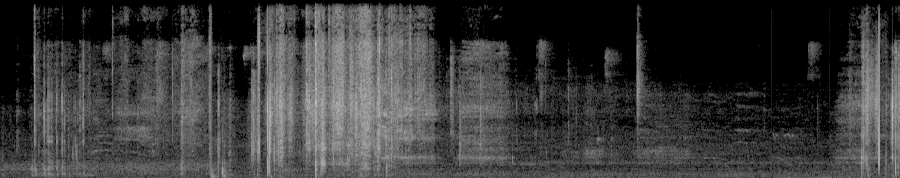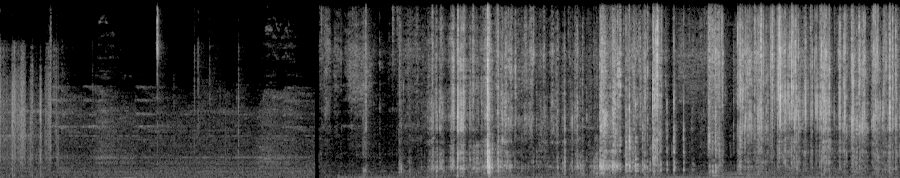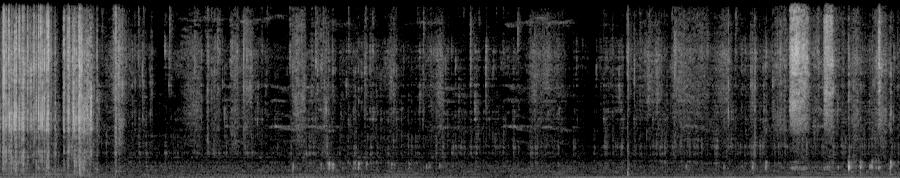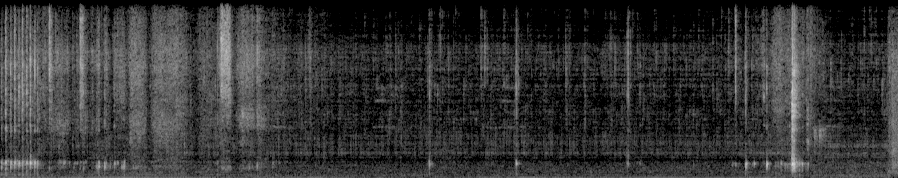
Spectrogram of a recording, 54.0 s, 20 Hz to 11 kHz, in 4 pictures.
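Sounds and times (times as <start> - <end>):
steady low hum: 0.0 - 26.5
oil dripping into a drain pan: 19.1 - 42.4, 43.6 - 53.8.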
